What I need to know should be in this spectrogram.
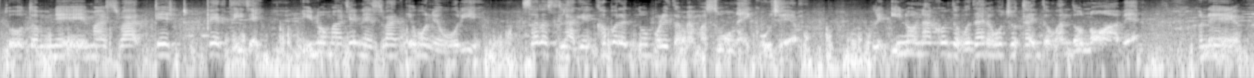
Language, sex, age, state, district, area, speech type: Gujarati, male, 60+, Gujarat, Rajkot, urban, spontaneous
